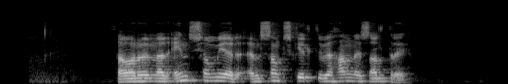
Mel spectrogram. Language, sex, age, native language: Icelandic, male, 30-39, Icelandic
